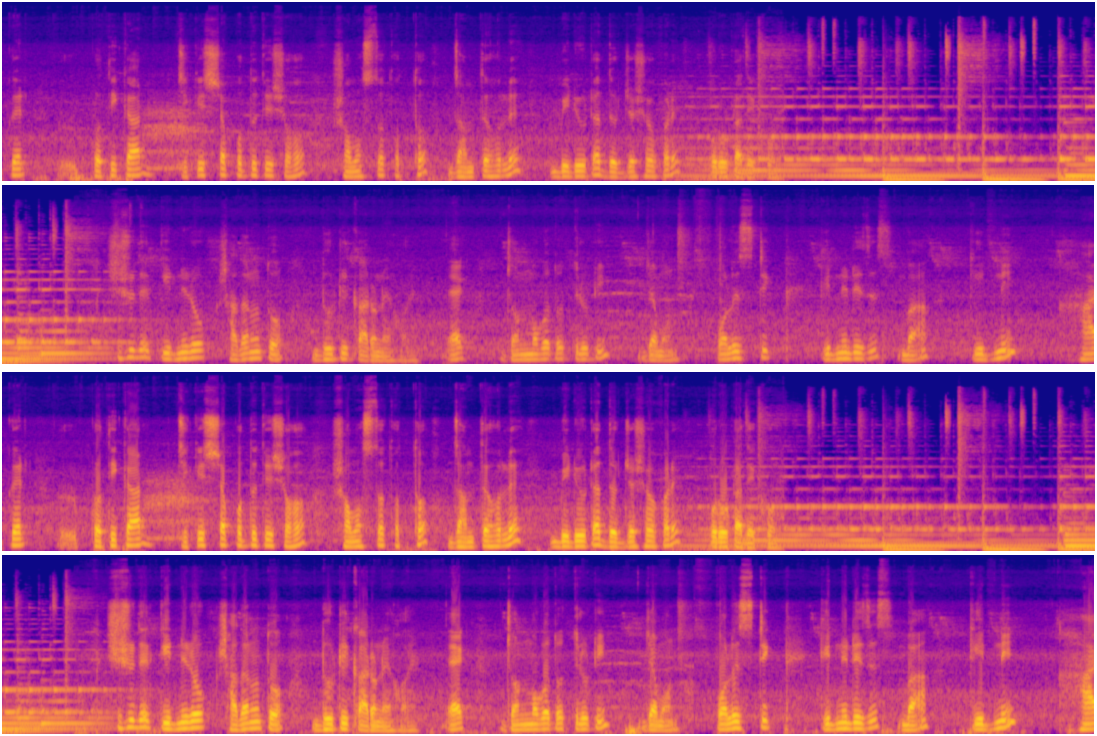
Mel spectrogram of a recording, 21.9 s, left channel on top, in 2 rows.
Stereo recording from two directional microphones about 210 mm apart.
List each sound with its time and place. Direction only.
0.1 s speech: 5° right (ahead or behind)
8.2 s music: 15° left (ahead or behind)
8.5 s music: centre (ahead or behind)
11.9 s speech: 15° right (ahead or behind)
